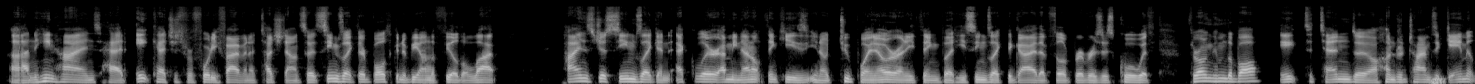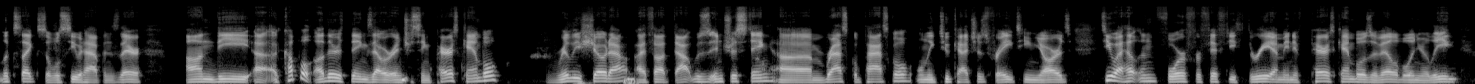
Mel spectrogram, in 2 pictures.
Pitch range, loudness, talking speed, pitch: 105-130 Hz, -20 LUFS, 245 wpm, 115 Hz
